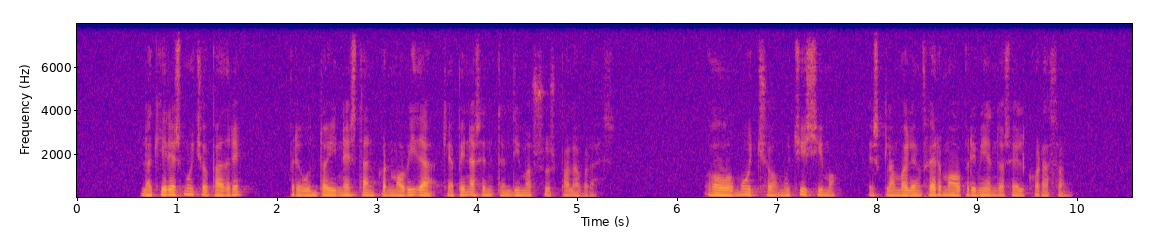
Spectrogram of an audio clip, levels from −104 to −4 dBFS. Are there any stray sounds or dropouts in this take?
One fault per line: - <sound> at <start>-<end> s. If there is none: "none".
none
